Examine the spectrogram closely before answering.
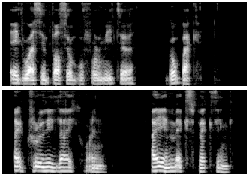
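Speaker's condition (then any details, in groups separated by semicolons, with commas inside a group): ALS; voice severely damaged, hard to understand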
